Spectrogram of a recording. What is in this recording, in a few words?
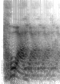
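Announcer begins 3 sec, French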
